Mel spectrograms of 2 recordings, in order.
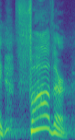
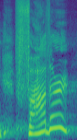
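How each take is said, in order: First: High, confident call to a father; intimate, confident prayer opening; bold, confident address. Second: High, rising disbelief; shocked echo with rising tune; incredulous question. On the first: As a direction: say it as a sure, falling address. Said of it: "boldness and confidence that you could come and say". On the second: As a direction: question the word as if scandalized. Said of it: "the disciples and people just flipped out". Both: Retold or imitated.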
